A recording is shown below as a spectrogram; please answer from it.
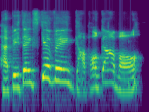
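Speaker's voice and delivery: buddy pranking the store intercom, hammed-up announcer; mock intercom greeting. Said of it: "would get on the intercom of the grocery store and go".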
